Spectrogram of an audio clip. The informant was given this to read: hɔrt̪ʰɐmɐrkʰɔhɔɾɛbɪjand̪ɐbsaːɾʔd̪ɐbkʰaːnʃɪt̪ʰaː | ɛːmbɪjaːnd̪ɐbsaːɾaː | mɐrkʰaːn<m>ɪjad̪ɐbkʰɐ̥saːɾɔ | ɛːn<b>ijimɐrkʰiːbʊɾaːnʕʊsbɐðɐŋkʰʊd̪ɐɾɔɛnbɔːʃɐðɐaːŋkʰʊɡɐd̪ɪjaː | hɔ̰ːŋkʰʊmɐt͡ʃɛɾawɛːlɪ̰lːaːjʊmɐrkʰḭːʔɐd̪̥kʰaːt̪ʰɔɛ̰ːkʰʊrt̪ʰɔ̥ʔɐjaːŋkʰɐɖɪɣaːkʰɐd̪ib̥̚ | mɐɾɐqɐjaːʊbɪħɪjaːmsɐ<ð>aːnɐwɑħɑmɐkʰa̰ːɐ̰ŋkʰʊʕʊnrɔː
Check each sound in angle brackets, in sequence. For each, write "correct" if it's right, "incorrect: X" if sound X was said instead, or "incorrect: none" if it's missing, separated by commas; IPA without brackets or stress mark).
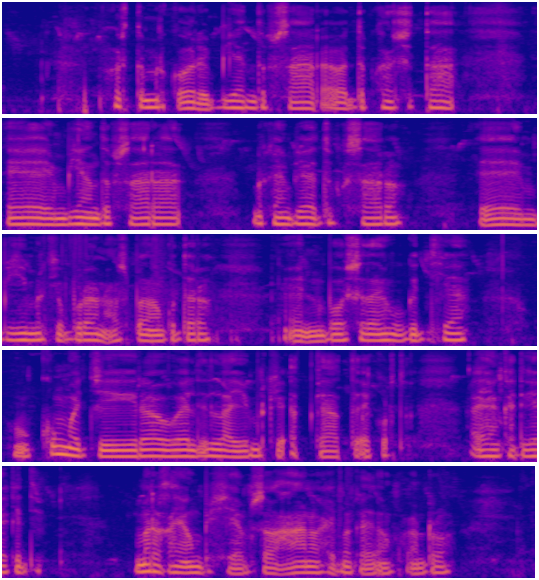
incorrect: b, correct, incorrect: ʕ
